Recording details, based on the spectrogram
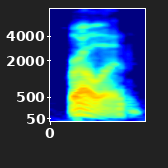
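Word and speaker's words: ghrelin: to have an increase in in grein. Grein, ghrein, that's how you say it.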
